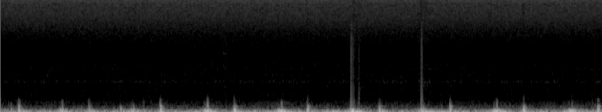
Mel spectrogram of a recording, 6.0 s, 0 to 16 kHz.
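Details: Own heartbeat, quiet recording: soft, low paired thumps repeating steadily at around 80 per minute.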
